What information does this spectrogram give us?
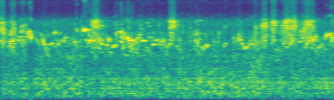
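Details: Constant shrill chattering from a group of parrots: high squeaks and short whistled chirps crowd over one another in a steady, continuous wall of sound.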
